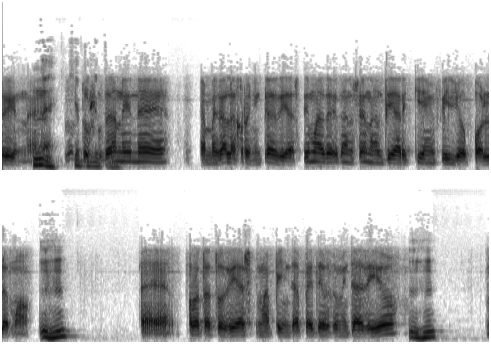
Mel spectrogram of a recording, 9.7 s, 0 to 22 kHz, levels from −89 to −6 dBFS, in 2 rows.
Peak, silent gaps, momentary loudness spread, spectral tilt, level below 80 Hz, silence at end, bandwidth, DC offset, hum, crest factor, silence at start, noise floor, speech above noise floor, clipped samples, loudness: -2 dBFS; none; 5 LU; -7.5 dB/octave; -52 dBFS; 0.55 s; 9 kHz; under 0.1%; none; 14 dB; 0 s; -58 dBFS; 43 dB; under 0.1%; -15 LUFS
